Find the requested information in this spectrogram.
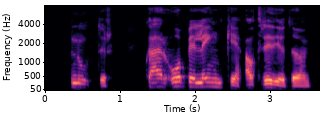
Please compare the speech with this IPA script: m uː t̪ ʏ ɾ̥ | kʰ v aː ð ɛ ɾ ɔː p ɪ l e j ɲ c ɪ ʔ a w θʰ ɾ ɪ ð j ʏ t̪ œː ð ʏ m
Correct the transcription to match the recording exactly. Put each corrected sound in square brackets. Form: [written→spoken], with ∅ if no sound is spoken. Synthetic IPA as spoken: [m→n] uː t̪ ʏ ɾ̥ | kʰ v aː ð ɛ ɾ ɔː p ɪ l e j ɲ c ɪ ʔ a w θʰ ɾ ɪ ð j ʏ t̪ œː [ð→ɣ] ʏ m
